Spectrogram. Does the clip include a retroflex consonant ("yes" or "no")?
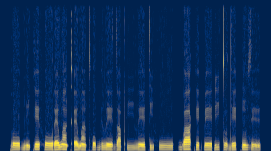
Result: no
